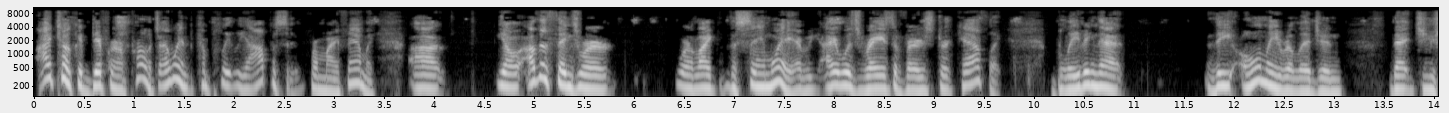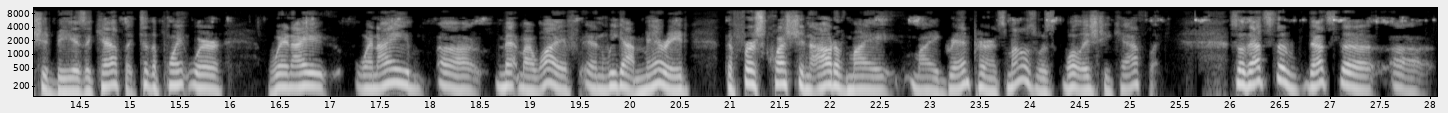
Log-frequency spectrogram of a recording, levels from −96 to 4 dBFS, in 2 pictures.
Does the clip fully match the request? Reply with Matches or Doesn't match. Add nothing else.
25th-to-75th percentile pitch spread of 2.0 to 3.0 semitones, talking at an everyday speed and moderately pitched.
Doesn't match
